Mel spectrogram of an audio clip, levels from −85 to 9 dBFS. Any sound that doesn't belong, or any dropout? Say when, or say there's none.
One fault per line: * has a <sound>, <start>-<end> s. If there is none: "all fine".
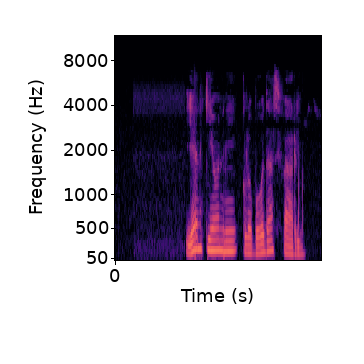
all fine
